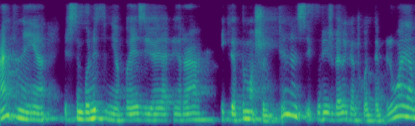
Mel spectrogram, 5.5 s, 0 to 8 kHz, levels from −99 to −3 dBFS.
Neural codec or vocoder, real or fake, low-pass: codec, 24 kHz, 1.2 kbps, DualCodec; fake; 7.2 kHz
